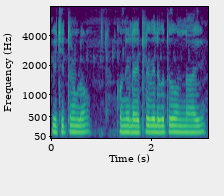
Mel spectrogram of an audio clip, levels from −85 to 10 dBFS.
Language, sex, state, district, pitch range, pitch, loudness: Telugu, male, Telangana, Mahabubabad, 145-150 Hz, 145 Hz, -15 LUFS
